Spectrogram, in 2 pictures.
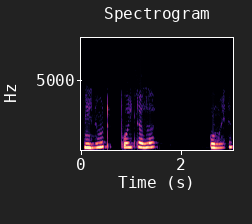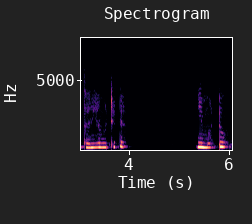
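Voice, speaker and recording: Grieving young woman voiced by a woman, tearful and pleading, slow pace, tinny phone-like line. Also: high voice, level tone. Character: grieving young woman mourning her lover.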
